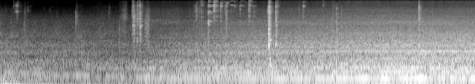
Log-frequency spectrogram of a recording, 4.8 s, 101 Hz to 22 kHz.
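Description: A 1973 Camaro's engine and exhaust run at idle, a steady low rumble that holds close and loud throughout, with a few brief clicks and rattles over it.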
